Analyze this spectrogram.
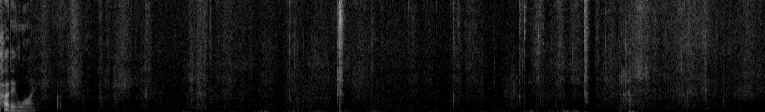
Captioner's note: no significant sound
